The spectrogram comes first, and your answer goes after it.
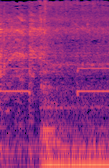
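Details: Jeep XJ after starter repair: brief starter whir, then the engine catches within half a second and settles into a firm idle. Starter engages cleanly; earlier failures blamed on mud packed into the lever because the trans dust cover was left off.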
